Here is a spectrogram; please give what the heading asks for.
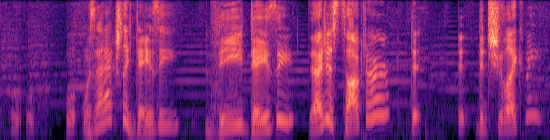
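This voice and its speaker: A man's voice: mid-range voice, sing-song, fast talker, a bit bright, soft background music, pitched above the performer's own voice. A man doing a spunky, stammering young woman. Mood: excited. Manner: stammering, gushing. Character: excitable young female archaeologist, stammering, spunky.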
